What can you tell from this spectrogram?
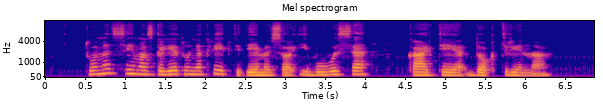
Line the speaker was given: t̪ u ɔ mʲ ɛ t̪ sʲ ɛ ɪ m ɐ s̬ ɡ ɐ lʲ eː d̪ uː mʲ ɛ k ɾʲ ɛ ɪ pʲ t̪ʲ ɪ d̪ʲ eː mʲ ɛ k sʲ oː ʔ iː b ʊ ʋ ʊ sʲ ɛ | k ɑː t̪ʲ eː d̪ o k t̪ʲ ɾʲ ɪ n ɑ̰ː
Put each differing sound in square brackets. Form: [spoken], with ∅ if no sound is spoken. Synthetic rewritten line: t̪ u ɔ mʲ ɛ t̪ sʲ ɛ ɪ m ɐ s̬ ɡ ɐ lʲ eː [t̪] uː [nʲ] ɛ k ɾʲ ɛ ɪ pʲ t̪ʲ ɪ d̪ʲ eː mʲ ɛ [∅] sʲ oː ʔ iː b ʊ ʋ ʊ sʲ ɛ | k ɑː t̪ʲ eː d̪ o k t̪ʲ ɾʲ ɪ n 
